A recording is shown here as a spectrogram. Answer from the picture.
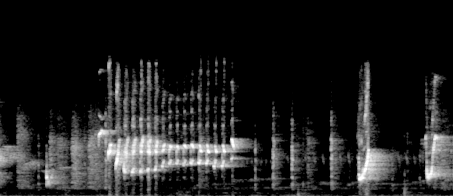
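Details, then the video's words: White-rumped shama in lively song with imitated phrases: a downward whistle, a fast rattling series of bright high notes, then separate sharp rising whistles after short gaps. "MURAI GACOR BONGKAR ISIAN !!! MURAI BATU ISIAN MEWAH FULL TEMBAKAN"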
